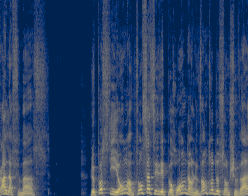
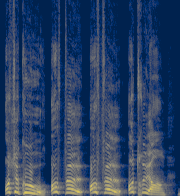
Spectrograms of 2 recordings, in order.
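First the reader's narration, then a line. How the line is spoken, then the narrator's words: Shrill yelp. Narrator (French): glapit la voix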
